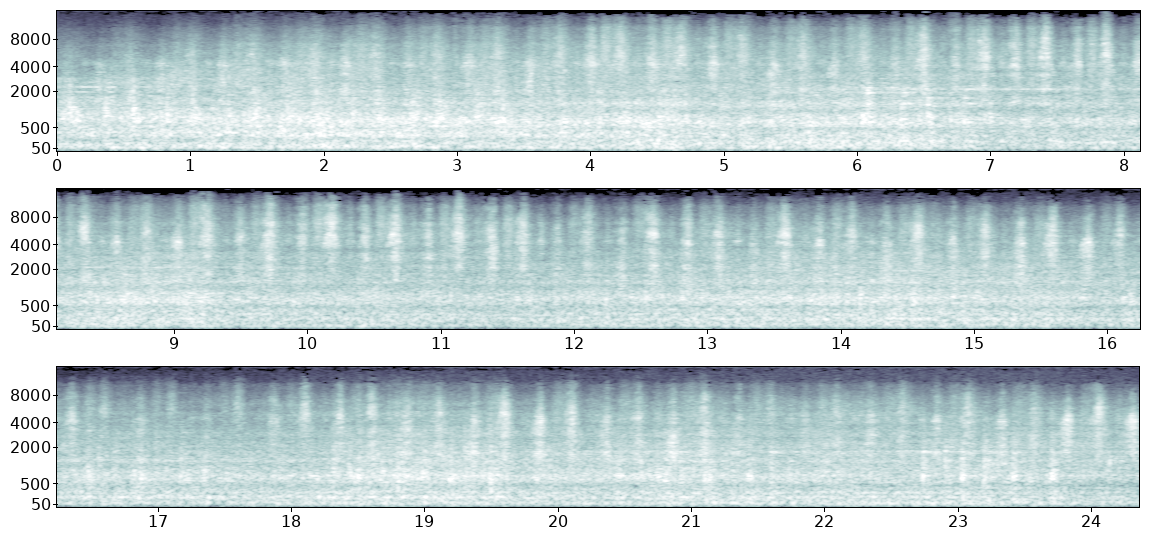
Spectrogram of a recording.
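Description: Steam-hauled passenger train running past, its coaches' wheels clicking quickly and steadily over the rail joints above a continuous rumble.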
